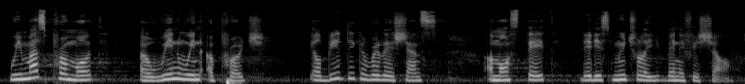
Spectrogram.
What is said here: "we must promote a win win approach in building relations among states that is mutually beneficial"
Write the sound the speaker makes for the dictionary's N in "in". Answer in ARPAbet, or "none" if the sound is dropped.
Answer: L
